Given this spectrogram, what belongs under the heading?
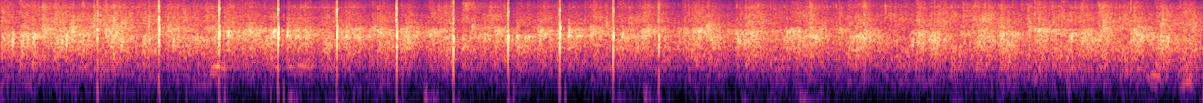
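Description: An audience at a conference honoring the French filmmaker Alain Resnais applauds the speakers: a broad, steady wash of clapping with several sharp individual claps standing out near the front.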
